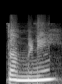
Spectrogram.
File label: "dhamnni", Punjabi; ਧਮਣੀ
